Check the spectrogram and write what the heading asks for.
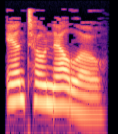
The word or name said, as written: antonello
